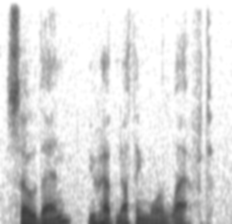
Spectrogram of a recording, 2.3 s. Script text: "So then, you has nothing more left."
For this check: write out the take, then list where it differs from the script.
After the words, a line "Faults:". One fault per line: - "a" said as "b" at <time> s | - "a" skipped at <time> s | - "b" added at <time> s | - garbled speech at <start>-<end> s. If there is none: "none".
"So then, you have nothing more left."
Faults:
- "has" said as "have" at 1.0 s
